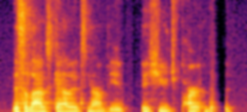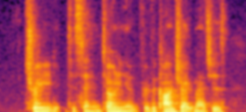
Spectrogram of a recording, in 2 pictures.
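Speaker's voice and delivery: ordinary talk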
